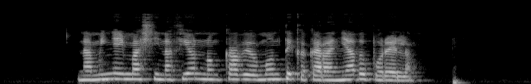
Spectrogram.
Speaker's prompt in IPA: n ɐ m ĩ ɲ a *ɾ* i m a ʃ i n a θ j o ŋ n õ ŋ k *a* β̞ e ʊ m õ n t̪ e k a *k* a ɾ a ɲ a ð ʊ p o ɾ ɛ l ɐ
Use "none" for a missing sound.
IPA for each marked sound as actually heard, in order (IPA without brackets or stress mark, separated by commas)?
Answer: none, a, k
